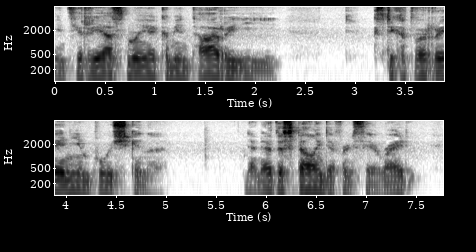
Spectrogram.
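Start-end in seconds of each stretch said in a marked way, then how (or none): 0.0-4.9 deliberately drawn-out, very slow, careful delivery. Teaching a russian plural inside an example phrase: really slow. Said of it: "If we say it really slowly".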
